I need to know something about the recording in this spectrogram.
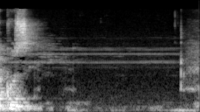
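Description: A man's voice trails off, then near silence with a single short click just before he speaks again.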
